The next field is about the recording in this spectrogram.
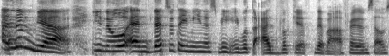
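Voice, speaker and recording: The woman's intonation is lively. Noticeable background noise runs under her voice. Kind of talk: podcast interview. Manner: code-switching Tagalog and English.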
